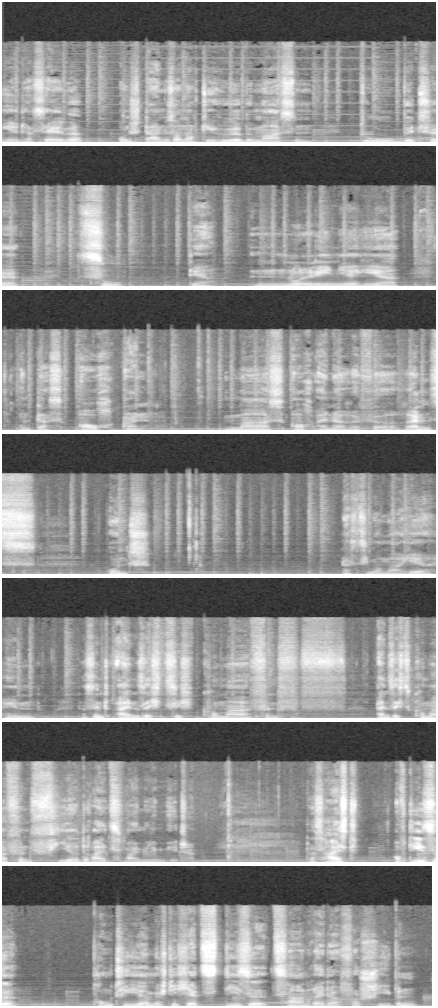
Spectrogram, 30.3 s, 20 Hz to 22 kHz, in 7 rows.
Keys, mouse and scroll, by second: 3.0 click, 7.5 click, 10.6 shift+d, 12.3 click, 14.0 click, 16.1-17.8 drag, 20.3 click.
